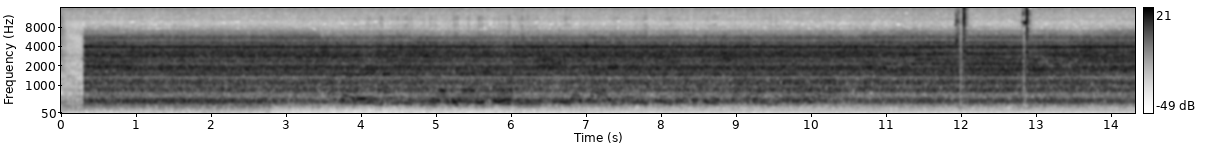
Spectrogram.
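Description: Galaxy CB radio's speaker hissing with loud steady band static that cuts in suddenly just after the microphone is released, with faint warbling, garbled voices buried in the noise. Two short clicks near the end.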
